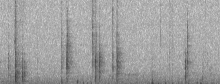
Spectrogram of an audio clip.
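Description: A handful of light, irregular plastic clicks and taps as small red plastic charge-lead connectors are handled and pushed together, plugging LiPo battery main leads into a parallel charge cable.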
